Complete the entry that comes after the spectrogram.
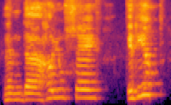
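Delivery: mock foreigner groping for the English word; Steve McLaren's pretend foreign accent. Streamer imitating a manager in Holland, pretend foreign accent. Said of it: "like Steve McLaren pretending he doesn't know the English".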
